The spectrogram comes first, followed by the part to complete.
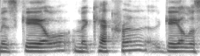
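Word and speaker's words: McEachern: my name is Gail mcran Gail is spelled g a i l mcran is spelled MC EA c h e r n so it looks like murn and your your I'm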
